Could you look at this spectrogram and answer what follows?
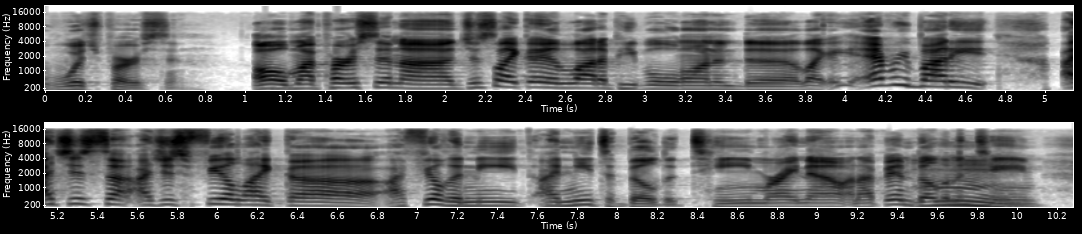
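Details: Adult speaker; Normal conversational speech.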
